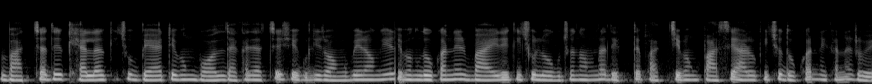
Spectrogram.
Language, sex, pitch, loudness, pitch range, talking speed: Bengali, female, 210 Hz, -25 LUFS, 200-220 Hz, 180 wpm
